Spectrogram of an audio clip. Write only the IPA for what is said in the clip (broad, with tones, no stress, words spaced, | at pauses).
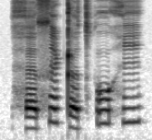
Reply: hɛ˩θi˥ʈə˩t͡sʼu˥ hi˥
